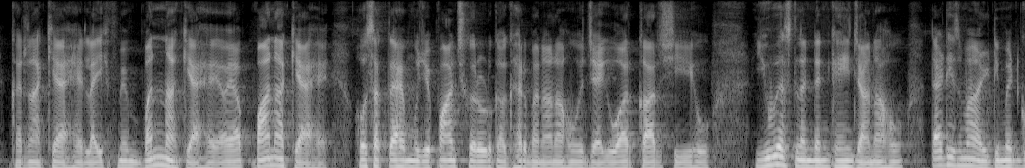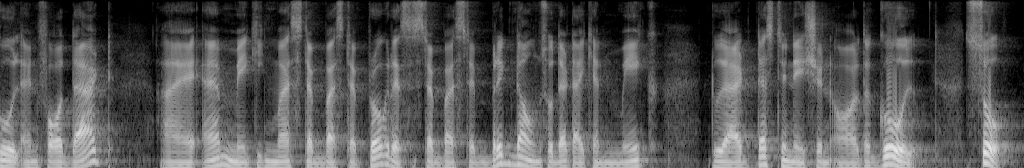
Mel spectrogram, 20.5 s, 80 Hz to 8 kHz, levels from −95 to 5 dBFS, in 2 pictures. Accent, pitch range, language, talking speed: native, 95-110 Hz, Hindi, 185 wpm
